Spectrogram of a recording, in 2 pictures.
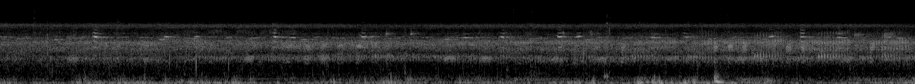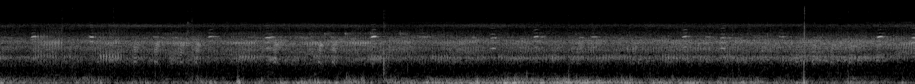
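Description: A chorus of many frogs calling at once, a dense steady mass of overlapping calls, with low rustles and a few knocks close by.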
